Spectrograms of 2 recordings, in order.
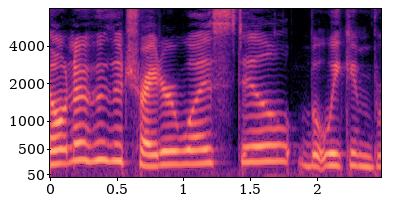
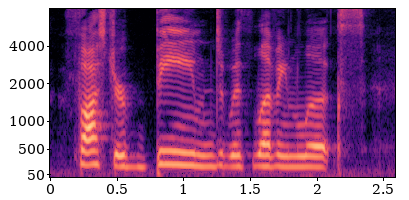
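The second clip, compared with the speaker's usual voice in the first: usual speaking voice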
